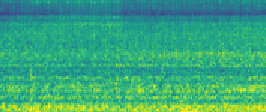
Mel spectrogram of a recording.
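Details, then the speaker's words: Suzuki Every idling after release bearing replacement. Before, the transmission was very noisy and grinding, worse with the clutch pressed. Now it gives a steady, even hum with no whirring, grinding or knocking, even with the clutch pressed. "Kanina sobrang ingay dito pero ngayon wala na. Kanina pag inapakan ng clutch tumutunog pero ngayon wala na."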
